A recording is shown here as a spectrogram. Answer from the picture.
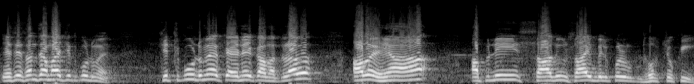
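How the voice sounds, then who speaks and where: A man's high-pitched voice with ordinary variation in pitch. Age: 70s. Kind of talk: interview.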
